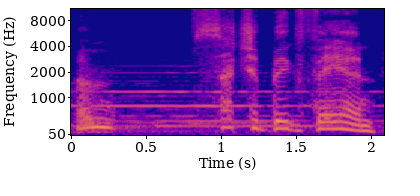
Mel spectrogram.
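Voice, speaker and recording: Lively, earnest, flustered superfan. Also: female voice, mid-range voice, takes it slowly, music in the background. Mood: gushing, proud. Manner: hesitant, gushing, stammering, self-important. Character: earnest, flustered, gushing idol fan club leader, young adult. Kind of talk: animated game dialogue.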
